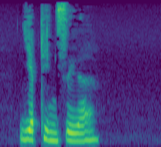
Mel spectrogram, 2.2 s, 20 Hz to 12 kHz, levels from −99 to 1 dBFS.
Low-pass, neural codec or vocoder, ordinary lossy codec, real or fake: 10.8 kHz; none; MP3, 64 kbps; real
